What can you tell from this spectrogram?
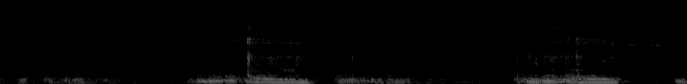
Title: Snoring Loudly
